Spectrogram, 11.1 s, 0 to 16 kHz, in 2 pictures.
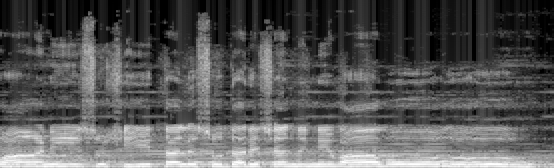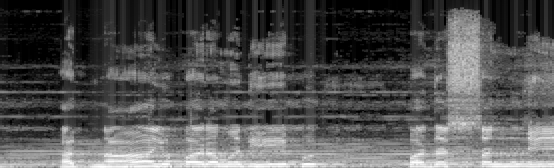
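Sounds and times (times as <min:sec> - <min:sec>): man chanting a hymn: 0:00.0 - 0:09.0, 0:09.6 - 0:11.0
steady drone: 0:00.0 - 0:11.0.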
